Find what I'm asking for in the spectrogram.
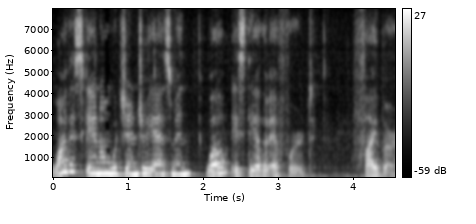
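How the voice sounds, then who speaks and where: Speaking in a non-native accent, a woman uses a fairly high pitch and ordinary pitch variation. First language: not English. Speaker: cooking show host. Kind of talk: cooking tutorial.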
